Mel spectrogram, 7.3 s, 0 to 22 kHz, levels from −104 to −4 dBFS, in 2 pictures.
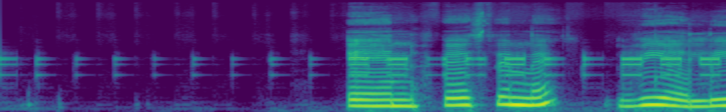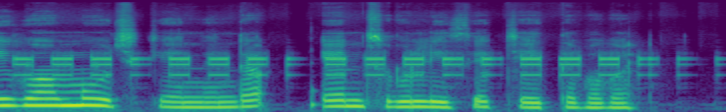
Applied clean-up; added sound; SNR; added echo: neural mask model RNNoise.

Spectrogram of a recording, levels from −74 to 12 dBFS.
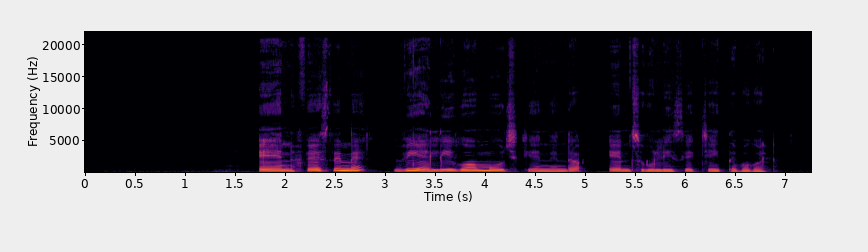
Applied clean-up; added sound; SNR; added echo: none; none; none; none.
